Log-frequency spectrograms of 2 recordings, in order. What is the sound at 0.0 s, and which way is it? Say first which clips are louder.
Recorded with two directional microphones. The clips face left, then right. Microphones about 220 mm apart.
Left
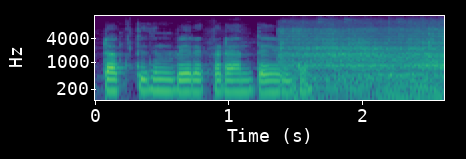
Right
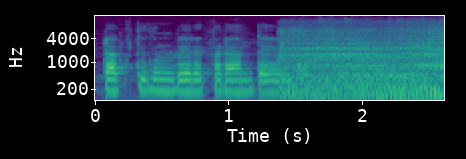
Speech: left 4 dB; 20° left (ahead or behind).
